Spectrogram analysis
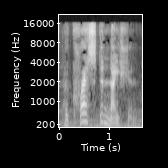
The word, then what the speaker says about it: procrastination: All right, guys, it's got five syllables. Prəʊˌkræs.tɪˈneɪ.ʃən. Procrastination.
